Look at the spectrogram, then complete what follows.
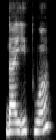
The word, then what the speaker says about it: Daayitwa: Daayit, like tea. Daayitwa.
